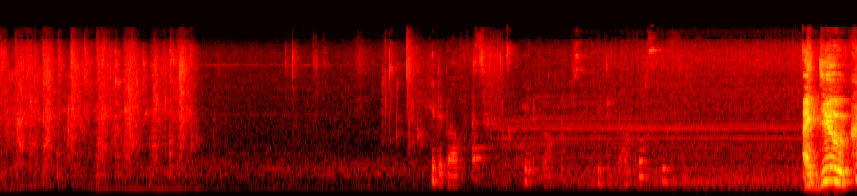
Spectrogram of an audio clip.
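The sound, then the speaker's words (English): A full, shaken carbonated drink sprays out with a sharp, hissing burst, then settles into softer wet drips and squishy sounds, ending with a sudden loud rush of noise, with faint voices. “Did that just spray all over? No. It just sprayed.”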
